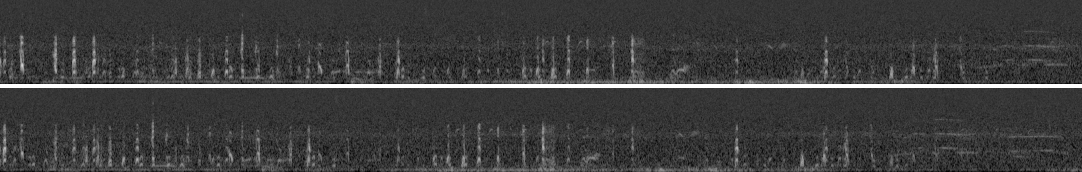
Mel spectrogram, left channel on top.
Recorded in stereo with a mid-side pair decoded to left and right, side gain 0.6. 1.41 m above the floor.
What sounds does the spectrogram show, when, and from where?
Only background noise.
